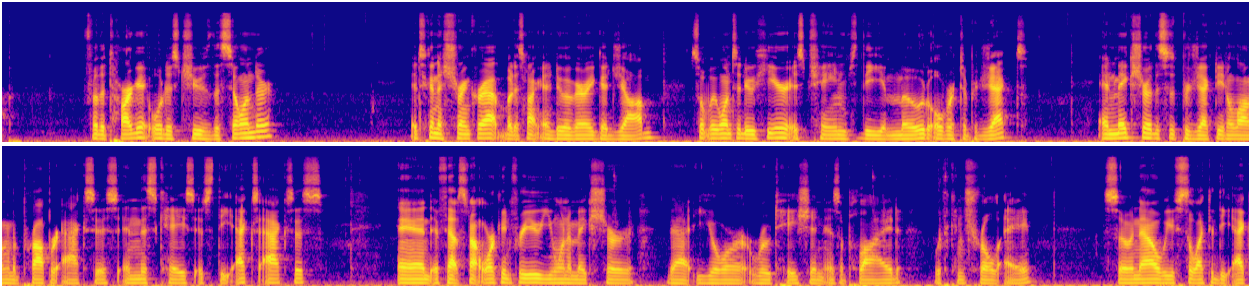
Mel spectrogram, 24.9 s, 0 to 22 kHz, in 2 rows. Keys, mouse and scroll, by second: 0.3 middle click, 1.4 click, 3.7-4.3 scroll up 3, 4.1 middle click, 6.1 middle click, 11.5 click, 11.5-12.2 scroll down 3, 11.8 middle click, 13.4 middle click, 15.9 click, 18.6 n, 19.5 click, 21.2 n, 21.9 ctrl+a, 23.4-24.1 scroll up 1.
